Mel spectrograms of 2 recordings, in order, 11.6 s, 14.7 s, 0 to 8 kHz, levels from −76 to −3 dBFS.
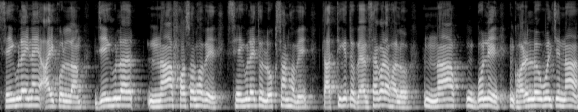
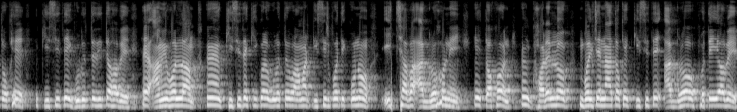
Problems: background sounds at intervals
